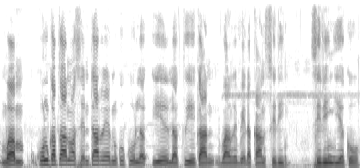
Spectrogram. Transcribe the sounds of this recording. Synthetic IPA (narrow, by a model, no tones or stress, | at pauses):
bakulk̬atanwasentaɾenukukulelak̚tikanbaɾebedakansiɾiŋ | siɾiŋjeko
